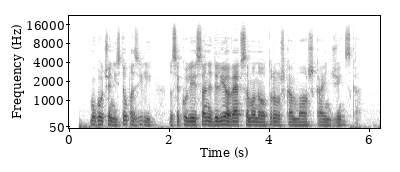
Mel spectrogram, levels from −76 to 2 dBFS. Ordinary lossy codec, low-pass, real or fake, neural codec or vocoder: Opus, 64 kbps; 19.8 kHz; fake; vocoder, 44.1 kHz, 128 mel bands every 512 samples, BigVGAN v2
